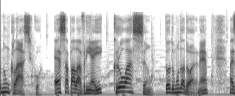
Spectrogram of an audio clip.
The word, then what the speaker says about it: croissant: Essa palavrinha aí, croissant. Todo mundo adora, né? Mas na hora de falar, vira uma armadilha. É croissant, croissante.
